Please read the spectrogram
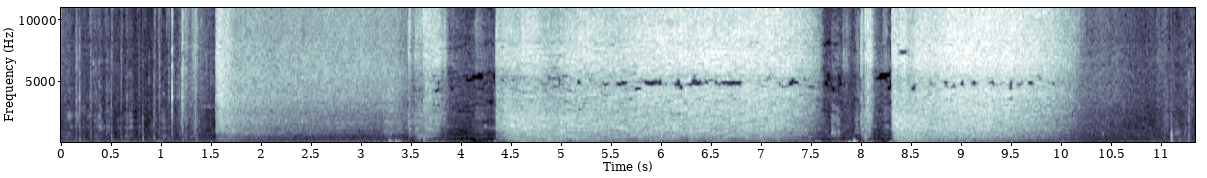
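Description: Dry fallen leaves rustling and crunching as a dog leaps and burrows through a leaf pile. There are two loud stretches, about three seconds and then about two seconds long, separated by a short break.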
